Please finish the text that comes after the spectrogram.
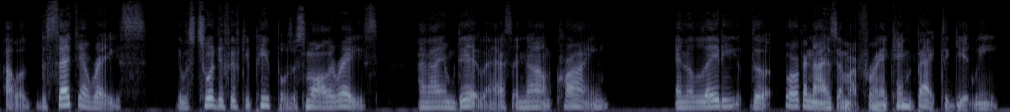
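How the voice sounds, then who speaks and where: A woman sharing her personal story of faith and health as an interview guest, telling it in an animated, faith-filled way. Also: lowish voice, moderate pace, vocal fry, no room sound, clean studio sound. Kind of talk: personal testimony in casual chat.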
